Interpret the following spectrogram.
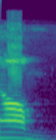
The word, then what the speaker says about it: numb: My fingers are going numb. बी को यहां पर साइलेंट रखें.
